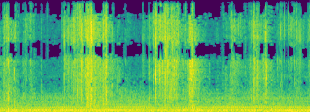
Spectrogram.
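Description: A yellow-green lump of foam bead slime (floam) is held in both hands while fingertips and nails fold, press and squeeze it. This produces a continuous crunchy, crackling texture with bright bursts of popping. A faint steady low hum runs underneath.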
